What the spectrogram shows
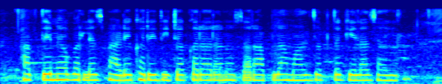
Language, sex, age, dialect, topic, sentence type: Marathi, female, 18-24, Standard Marathi, banking, statement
